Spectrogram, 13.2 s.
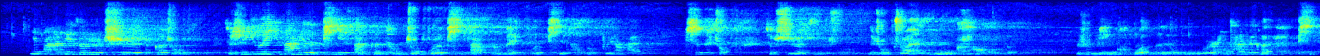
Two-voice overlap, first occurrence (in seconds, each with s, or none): none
